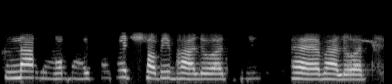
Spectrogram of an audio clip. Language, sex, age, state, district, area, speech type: Bengali, female, 18-30, West Bengal, North 24 Parganas, rural, conversation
